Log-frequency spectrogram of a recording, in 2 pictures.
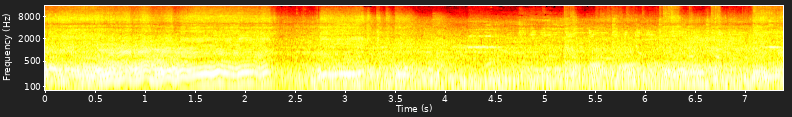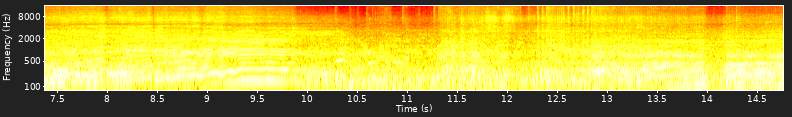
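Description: Dirt bike engines rev and roar loudly as riders pass close by.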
